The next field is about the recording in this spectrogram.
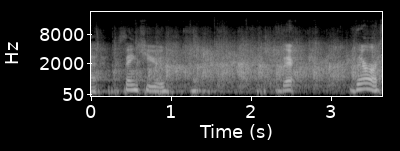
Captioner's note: applause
